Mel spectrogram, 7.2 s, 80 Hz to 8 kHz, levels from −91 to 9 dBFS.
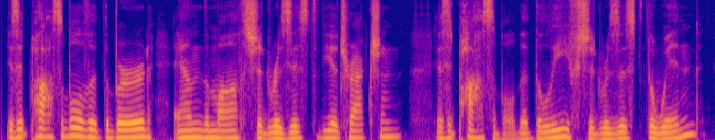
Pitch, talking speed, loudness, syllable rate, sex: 135 Hz, 195 wpm, -17 LUFS, 4.8 syllables/s, male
